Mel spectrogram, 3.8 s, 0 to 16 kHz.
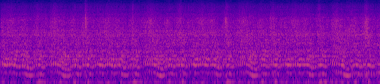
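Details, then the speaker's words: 1980s Chevy square body truck, fuel poured in: starter turns the engine slowly in a lazy uneven rhythm of about one compression pulse per second without catching; battery suspected low on cranking amps. "She don't sound like she's getting spun hard enough. Yeah. Maybe There we go. Put the battery. Maybe that thing's just low on cranking amps."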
